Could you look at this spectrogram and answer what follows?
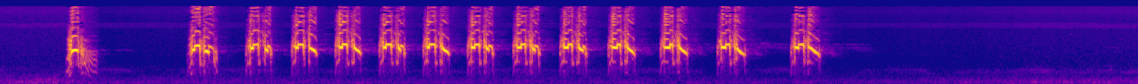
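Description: Grey francolin calling as a decoy lure for wild francolins: one harsh note, then a loud, quick run of about a dozen repeated calls, roughly three a second. Each call dips slightly in pitch, and the run stops abruptly about six seconds in.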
